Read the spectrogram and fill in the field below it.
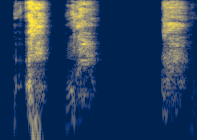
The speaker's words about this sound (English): Exhibit A. Yeah. Still got reminiscences of a cough.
